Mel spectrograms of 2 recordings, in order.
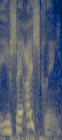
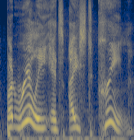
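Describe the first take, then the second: First: Said quickly with no D sound after ice. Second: Said carefully with a D sound after ice. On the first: A casual, lazy way of saying it. "When you say it fast and lazy" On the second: The true, full form of the term.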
